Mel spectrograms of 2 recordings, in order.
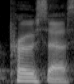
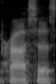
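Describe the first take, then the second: First: It is said with a Canadian pronunciation. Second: It is said with a plain American pronunciation.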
